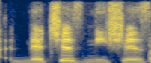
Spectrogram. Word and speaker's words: niche: But basically Shannon is in one of the most interesting niches. I always say it wrong. Apparently it's niche.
